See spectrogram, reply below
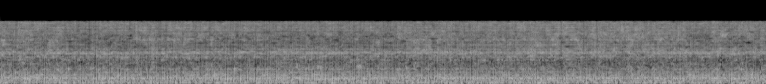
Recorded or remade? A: remade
